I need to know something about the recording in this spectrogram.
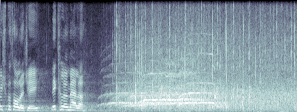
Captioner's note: applause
